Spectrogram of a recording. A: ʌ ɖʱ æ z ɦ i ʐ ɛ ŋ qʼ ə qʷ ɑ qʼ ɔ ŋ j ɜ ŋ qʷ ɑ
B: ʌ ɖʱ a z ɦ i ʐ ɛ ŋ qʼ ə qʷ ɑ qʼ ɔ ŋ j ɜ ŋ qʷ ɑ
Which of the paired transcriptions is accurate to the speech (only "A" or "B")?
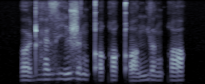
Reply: A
